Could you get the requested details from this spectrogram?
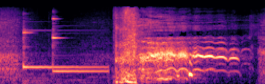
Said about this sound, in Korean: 아니 이거 정육점 소리 아니에요? 이게 무슨 스미스 머신 소리라는 거야? 아니, 이거 정육점에서 고기 자를 때 나오는 소리 아니냐고요. 어, 아, 진짜 스미스 머신 기계 소리예요.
